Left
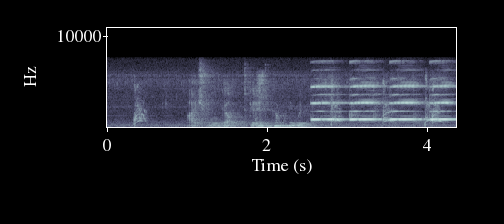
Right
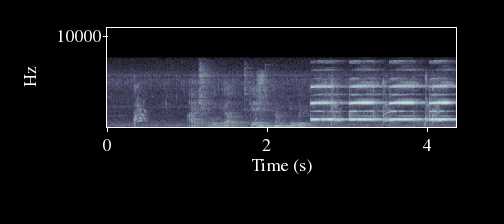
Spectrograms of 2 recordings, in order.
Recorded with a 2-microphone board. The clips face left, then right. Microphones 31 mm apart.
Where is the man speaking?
5° right (ahead or behind), 1.6 m.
